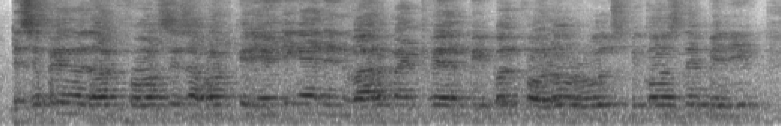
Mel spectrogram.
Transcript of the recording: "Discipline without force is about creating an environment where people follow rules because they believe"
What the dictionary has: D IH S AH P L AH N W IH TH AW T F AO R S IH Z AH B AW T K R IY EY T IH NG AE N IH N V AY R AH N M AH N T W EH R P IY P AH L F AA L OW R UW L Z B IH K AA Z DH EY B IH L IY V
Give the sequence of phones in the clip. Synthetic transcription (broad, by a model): D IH S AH P L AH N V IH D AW T F AO R S IH Z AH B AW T K R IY EY T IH NG AE N IH N V AY R AH N M AH N T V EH R P IY P AH L F AA L OW R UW L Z B IH K AA Z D EY B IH L IY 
